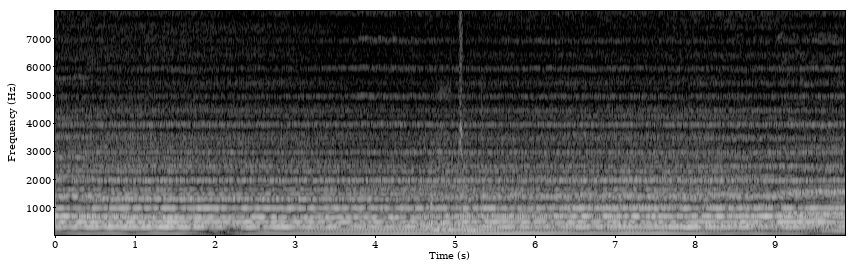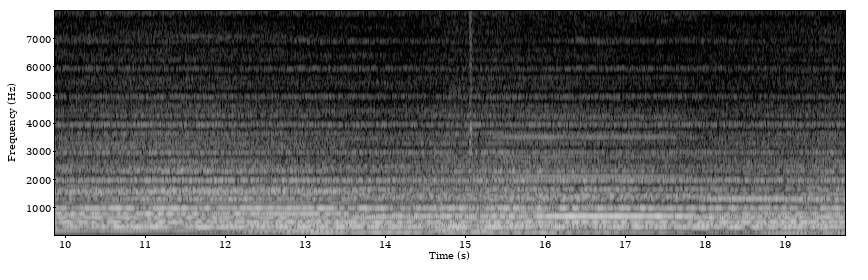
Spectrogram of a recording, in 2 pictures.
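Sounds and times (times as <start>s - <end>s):
dark fantasy ambience: 0.0s - 19.7s.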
